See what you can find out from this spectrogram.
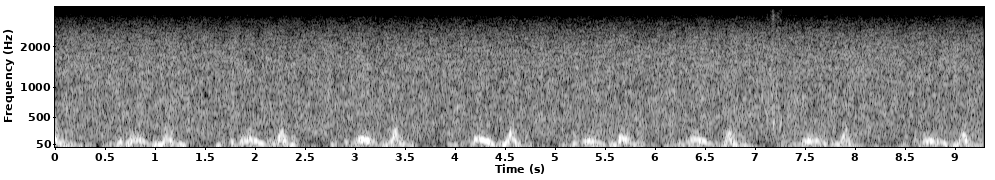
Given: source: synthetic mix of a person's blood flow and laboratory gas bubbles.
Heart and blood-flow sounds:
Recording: Doppler ultrasound of blood flow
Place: precordium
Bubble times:
7.06-7.31 s: bubbles
From the record:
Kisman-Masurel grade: 221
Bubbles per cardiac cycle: several, 3 to 8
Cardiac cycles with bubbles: 10 to 50%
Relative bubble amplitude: barely perceptible (0.100 to 0.250)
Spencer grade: 2 (many but less than half of the cardiac periods contain bubble signals, singularly or in groups)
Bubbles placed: only in the low amplitude regions of the cardiac cycle

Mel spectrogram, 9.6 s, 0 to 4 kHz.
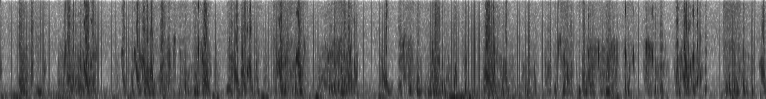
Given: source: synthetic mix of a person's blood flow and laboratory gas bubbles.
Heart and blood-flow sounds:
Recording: Doppler ultrasound of blood flow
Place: subclavian vein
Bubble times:
0.00-0.03 s: bubbles
0.19-0.60 s: bubbles
0.71-1.22 s: bubbles
1.50-2.65 s: bubbles
2.82-3.27 s: bubbles
3.40-3.84 s: bubbles
3.99-4.50 s: bubbles
4.73-4.91 s: bubbles
4.96-5.61 s: bubbles
5.67-5.75 s: bubbles
5.77-5.86 s: bubbles
6.00-6.38 s: bubbles
6.51-6.72 s: bubbles
6.79-7.16 s: bubbles
7.20-7.74 s: bubbles
7.78-7.95 s: bubbles
8.03-8.30 s: bubbles
8.40-8.84 s: bubbles
9.03-9.44 s: bubbles
9.48-9.59 s: bubbles
From the record:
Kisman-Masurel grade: 343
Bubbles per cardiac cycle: rolling drumbeat, 9 or more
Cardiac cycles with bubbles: 100%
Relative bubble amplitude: loud (0.450 to 0.775)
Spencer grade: 3 (all of the cardiac periods contain showers or single bubble signals, but not dominating or overriding the cardiac motion signals)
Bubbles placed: anywhere in the cardiac cycle

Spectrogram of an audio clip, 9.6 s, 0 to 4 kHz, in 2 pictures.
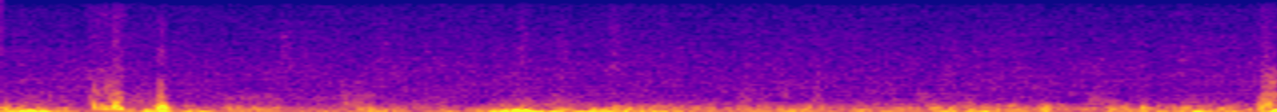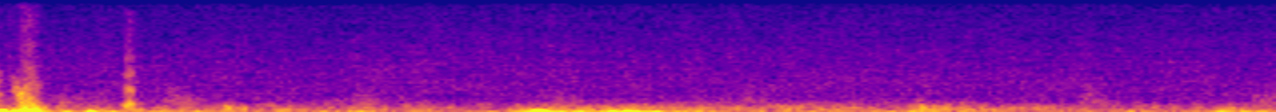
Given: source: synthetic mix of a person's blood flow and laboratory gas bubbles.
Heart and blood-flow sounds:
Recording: Doppler ultrasound of blood flow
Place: subclavian vein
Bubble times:
0.32-0.47 s: bubbles
4.70-4.79 s: bubbles
4.82-4.94 s: bubbles
5.24-5.30 s: bubbles
From the record:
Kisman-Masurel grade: 121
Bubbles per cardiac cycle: 1 to 2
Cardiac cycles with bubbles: 10 to 50%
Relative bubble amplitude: barely perceptible (0.100 to 0.250)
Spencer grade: 2 (many but less than half of the cardiac periods contain bubble signals, singularly or in groups)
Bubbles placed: anywhere in the cardiac cycle

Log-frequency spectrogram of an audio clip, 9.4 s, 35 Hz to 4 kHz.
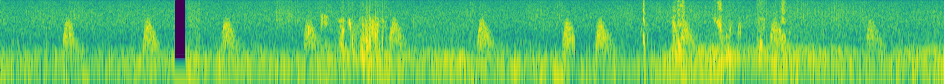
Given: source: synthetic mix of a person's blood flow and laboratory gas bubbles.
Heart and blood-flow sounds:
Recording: Doppler ultrasound of blood flow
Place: subclavian vein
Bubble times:
3.04-3.12 s: bubbles
3.19-3.86 s: bubbles
6.40-6.48 s: bubbles
6.71-6.87 s: bubbles
7.12-7.43 s: bubbles
7.55-7.67 s: bubbles
7.76-7.91 s: bubbles
From the record:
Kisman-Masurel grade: 223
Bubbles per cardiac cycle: several, 3 to 8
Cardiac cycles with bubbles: 10 to 50%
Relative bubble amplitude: loud (0.450 to 0.775)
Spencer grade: 2 (many but less than half of the cardiac periods contain bubble signals, singularly or in groups)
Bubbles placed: anywhere in the cardiac cycle

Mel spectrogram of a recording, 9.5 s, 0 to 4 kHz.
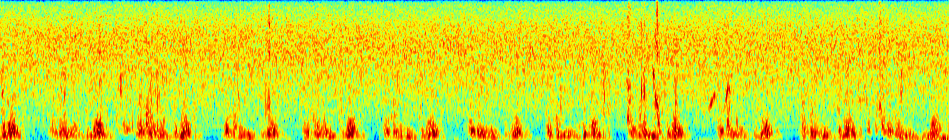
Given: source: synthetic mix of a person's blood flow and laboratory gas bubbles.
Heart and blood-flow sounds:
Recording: Doppler ultrasound of blood flow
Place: precordium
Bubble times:
0.96-1.05 s: bubbles
1.12-1.67 s: bubbles
2.61-2.76 s: bubbles
3.17-3.31 s: bubbles
6.00-6.12 s: bubbles
6.24-6.67 s: bubbles
6.97-7.42 s: bubbles
8.38-8.96 s: bubbles
From the record:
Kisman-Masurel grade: 221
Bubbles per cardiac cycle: several, 3 to 8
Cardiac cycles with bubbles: 10 to 50%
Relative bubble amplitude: barely perceptible (0.100 to 0.250)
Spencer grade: 2 (many but less than half of the cardiac periods contain bubble signals, singularly or in groups)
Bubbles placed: anywhere in the cardiac cycle

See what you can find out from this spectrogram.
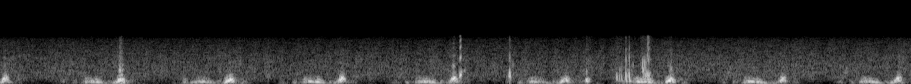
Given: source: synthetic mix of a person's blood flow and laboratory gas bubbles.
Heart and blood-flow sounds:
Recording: Doppler ultrasound of blood flow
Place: precordium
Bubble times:
4.56-4.66 s: bubbles
5.06-5.14 s: bubbles
5.83-5.93 s: bubbles
6.12-6.35 s: bubbles
6.40-6.56 s: bubbles
From the record:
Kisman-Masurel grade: 222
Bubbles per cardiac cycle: several, 3 to 8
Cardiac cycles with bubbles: 10 to 50%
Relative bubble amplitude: moderate (0.250 to 0.450)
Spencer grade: 2 (many but less than half of the cardiac periods contain bubble signals, singularly or in groups)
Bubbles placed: only in the low amplitude regions of the cardiac cycle

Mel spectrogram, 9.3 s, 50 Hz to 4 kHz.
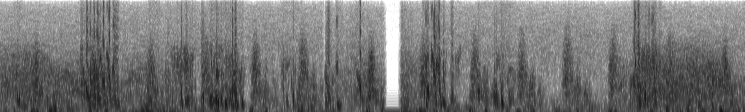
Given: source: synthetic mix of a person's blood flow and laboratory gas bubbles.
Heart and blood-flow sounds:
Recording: Doppler ultrasound of blood flow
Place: subclavian vein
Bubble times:
0.16-0.29 s: bubbles
0.98-1.57 s: bubbles
1.85-2.01 s: bubbles
2.05-2.44 s: bubbles
2.50-3.08 s: bubbles
3.50-3.77 s: bubbles
4.05-4.29 s: bubbles
4.43-4.54 s: bubbles
5.28-5.78 s: bubbles
5.95-6.46 s: bubbles
7.85-8.30 s: bubbles
9.30-9.32 s: bubbles
From the record:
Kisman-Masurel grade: 233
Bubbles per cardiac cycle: several, 3 to 8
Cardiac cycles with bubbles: 50 to 99%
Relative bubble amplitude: loud (0.450 to 0.775)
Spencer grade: 3 (all of the cardiac periods contain showers or single bubble signals, but not dominating or overriding the cardiac motion signals)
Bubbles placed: anywhere in the cardiac cycle

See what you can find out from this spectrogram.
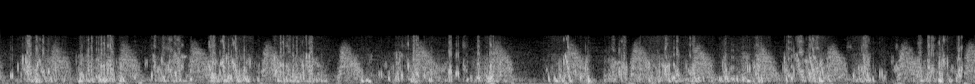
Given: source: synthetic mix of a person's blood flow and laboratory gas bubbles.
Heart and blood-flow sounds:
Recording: Doppler ultrasound of blood flow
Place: subclavian vein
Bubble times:
0.07-0.68 s: bubbles
0.73-1.40 s: bubbles
1.44-1.96 s: bubbles
2.05-2.63 s: bubbles
2.69-3.30 s: bubbles
3.54-5.12 s: bubbles
5.43-5.94 s: bubbles
6.03-6.30 s: bubbles
6.33-7.76 s: bubbles
7.80-8.38 s: bubbles
8.45-9.01 s: bubbles
9.11-9.66 s: bubbles
From the record:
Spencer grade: 4 (maximum detectable bubble signal sounding continuously throughout systole and diastole of every cardiac period, and overriding the amplitude of the normal cardiac signals)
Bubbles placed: anywhere in the cardiac cycle

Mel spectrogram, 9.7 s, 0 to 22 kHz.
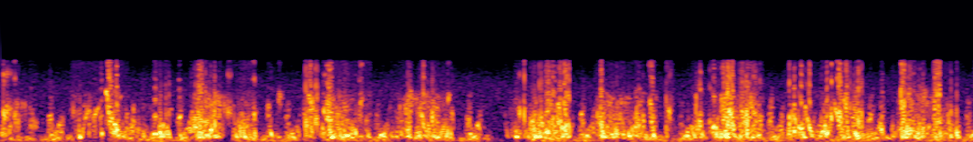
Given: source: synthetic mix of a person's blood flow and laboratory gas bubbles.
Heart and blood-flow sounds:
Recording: Doppler ultrasound of blood flow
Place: precordium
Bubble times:
0.00-0.38 s: bubbles
0.69-1.29 s: bubbles
1.40-1.73 s: bubbles
1.90-2.60 s: bubbles
2.65-2.83 s: bubbles
3.02-3.72 s: bubbles
3.89-4.57 s: bubbles
5.04-5.74 s: bubbles
5.93-6.61 s: bubbles
6.64-6.74 s: bubbles
6.90-7.66 s: bubbles
7.84-8.75 s: bubbles
8.90-9.63 s: bubbles
From the record:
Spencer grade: 4 (maximum detectable bubble signal sounding continuously throughout systole and diastole of every cardiac period, and overriding the amplitude of the normal cardiac signals)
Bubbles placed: only in the low amplitude regions of the cardiac cycle

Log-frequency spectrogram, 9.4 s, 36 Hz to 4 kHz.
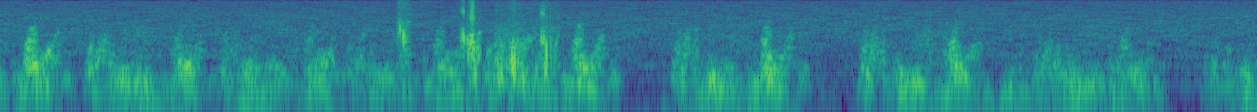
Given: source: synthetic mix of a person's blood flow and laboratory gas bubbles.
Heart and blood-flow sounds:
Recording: Doppler ultrasound of blood flow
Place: precordium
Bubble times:
2.97-3.09 s: bubbles
3.45-3.62 s: bubbles
3.70-4.21 s: bubbles
From the record:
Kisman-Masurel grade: 213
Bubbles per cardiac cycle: several, 3 to 8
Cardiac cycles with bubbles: 1 to 10%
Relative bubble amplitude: loud (0.450 to 0.775)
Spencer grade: 1 (occasional bubble signal discernible with the cardiac motion signal, with majority of cardiac periods free of bubbles)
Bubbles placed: only in the low amplitude regions of the cardiac cycle

